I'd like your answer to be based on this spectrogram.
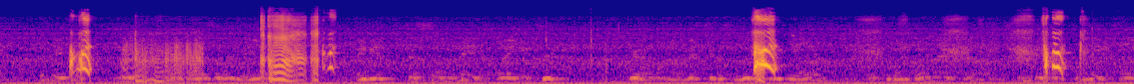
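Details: One-month-old baby with hiccups: four sharp, brief hiccups at irregular intervals over about eight seconds, with soft baby vocal sounds in between.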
